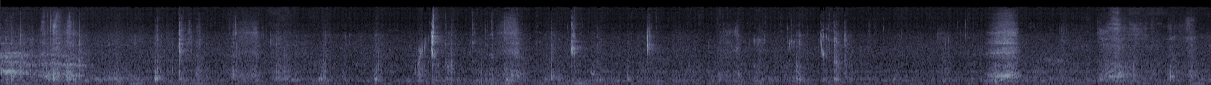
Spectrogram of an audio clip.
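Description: Close-up chewing and biting of ayam geprek (smashed crispy fried chicken) with rice: irregular crunches and wet mouth clicks, with a louder stretch of chewing about twelve seconds in.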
